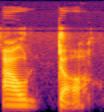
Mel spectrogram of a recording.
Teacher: Out of is the T changes to a D. Outa. Because we don't have to say of.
